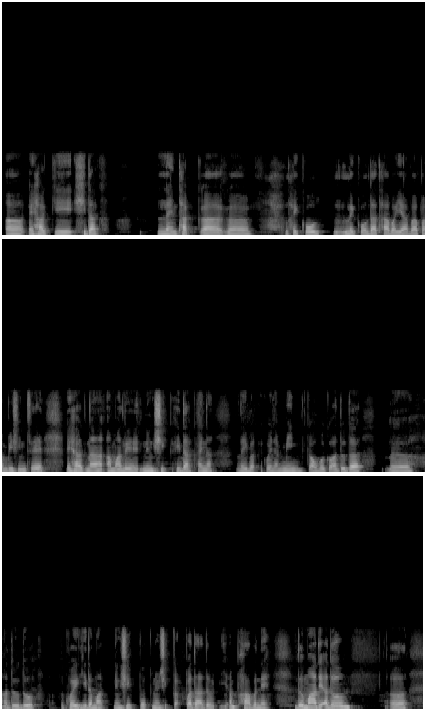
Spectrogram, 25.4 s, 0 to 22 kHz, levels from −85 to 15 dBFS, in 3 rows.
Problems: none marked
